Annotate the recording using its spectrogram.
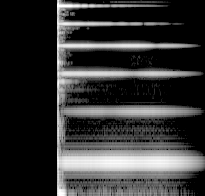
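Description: A single bright notification ding struck about half a second in, ringing on in one steady tone with fainter higher overtones and fading out over about a second and a half.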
